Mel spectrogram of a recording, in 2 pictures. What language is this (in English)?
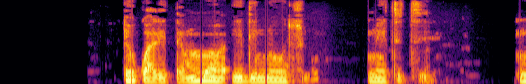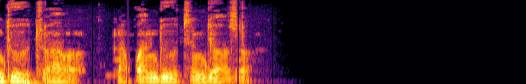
Igbo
